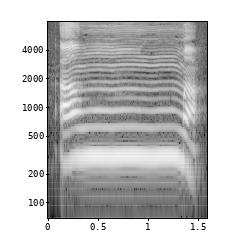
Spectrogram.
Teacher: मीम मुशद्दद को भी गुन्ना करके पढ़ना है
